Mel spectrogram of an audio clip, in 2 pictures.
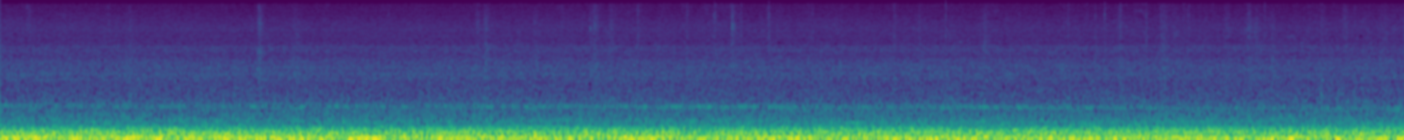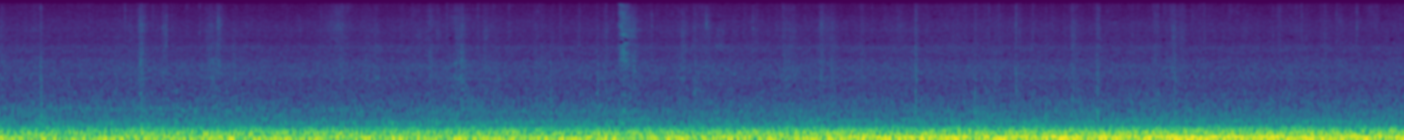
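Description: Steady jet airliner cabin noise during the landing approach: a low rumble of engines and airflow heard from inside the cabin, with a faint whine that slowly drops in pitch over the first ten seconds or so.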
